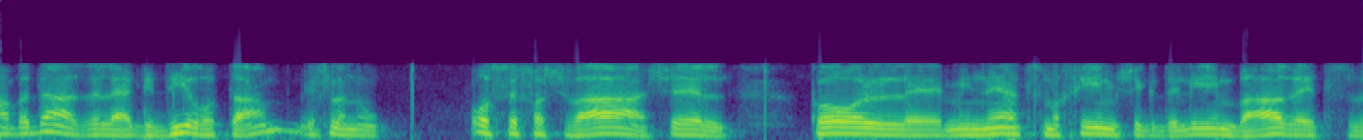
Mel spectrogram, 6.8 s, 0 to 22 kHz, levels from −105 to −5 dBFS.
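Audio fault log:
Throughout: GSM full-rate codec. Band-limited below 4 kHz with a buzzy, gravelly roughness from pulse-train excitation, which fits a 13 kbps vocal-tract model coding.
5.04–5.08 s: GSM bit errors. A brief squawk and gargle as corrupted filter, pitch and gain values distort the spectrum and level, which fits roughly 1% bit errors.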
